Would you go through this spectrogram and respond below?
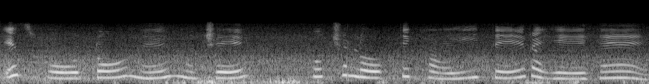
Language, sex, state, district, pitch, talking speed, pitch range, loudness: Hindi, female, Madhya Pradesh, Umaria, 305 Hz, 90 wpm, 285-345 Hz, -14 LUFS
